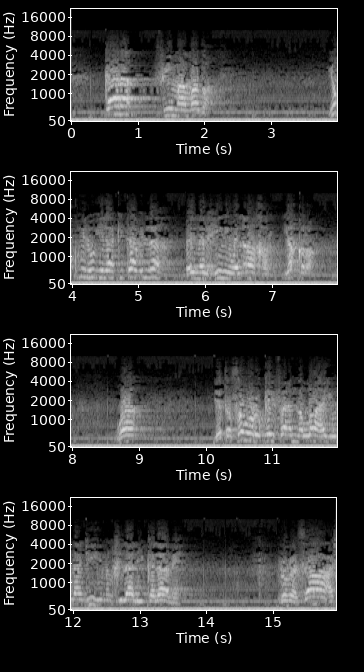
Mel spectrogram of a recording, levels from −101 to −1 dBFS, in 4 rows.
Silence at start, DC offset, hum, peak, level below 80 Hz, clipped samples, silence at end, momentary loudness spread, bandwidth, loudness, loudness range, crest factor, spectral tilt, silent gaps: 0 s; 3%; none; -8 dBFS; -26 dBFS; under 0.1%; 0 s; 9 LU; 4.6 kHz; -25 LUFS; 3 LU; 16 dB; -8.5 dB/octave; none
